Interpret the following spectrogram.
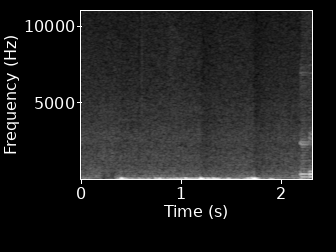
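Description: Microphone handling noise: a run of low thuds and rumble, starting about half a second in and stopping shortly before the end.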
